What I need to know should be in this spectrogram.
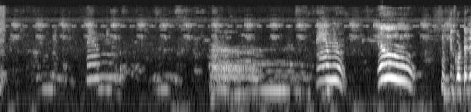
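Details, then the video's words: Pet cat meowing, several drawn-out arched meows rising then falling, the loudest near the end, after softer short vocal sounds and a brief burst of rustling noise in a small room. "My cat is meowing..... meow...meow..."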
